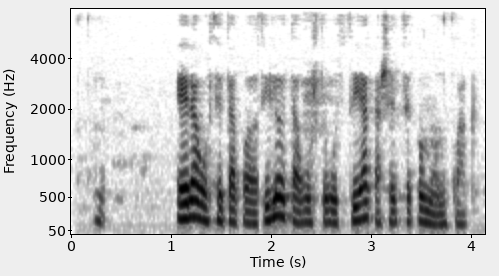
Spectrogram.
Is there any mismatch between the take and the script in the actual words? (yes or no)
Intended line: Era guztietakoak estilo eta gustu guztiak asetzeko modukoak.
no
